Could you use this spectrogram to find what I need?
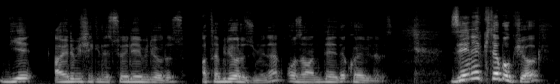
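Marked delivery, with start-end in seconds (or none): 4.5-5.5 example raised and louder; example read aloud. Shown as a demonstration. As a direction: read the sample out for the class. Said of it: "diyebiliyoruz ayrı". (örnek cümleyi yüksek sesle okuma)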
